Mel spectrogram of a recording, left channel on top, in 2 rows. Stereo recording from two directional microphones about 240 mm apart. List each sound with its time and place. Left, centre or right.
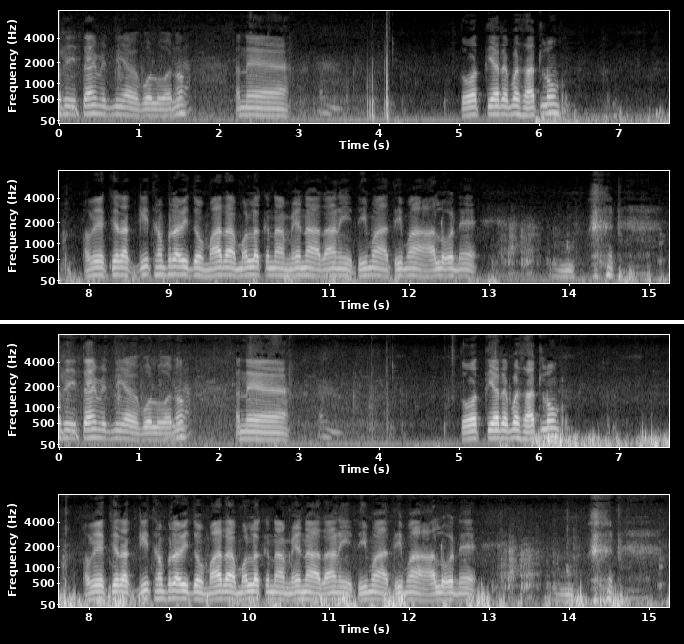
0.1 s speech: centre
2.1 s speech: centre
5.0 s speech: centre
7.9 s speech: centre
14.3 s a sound: centre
